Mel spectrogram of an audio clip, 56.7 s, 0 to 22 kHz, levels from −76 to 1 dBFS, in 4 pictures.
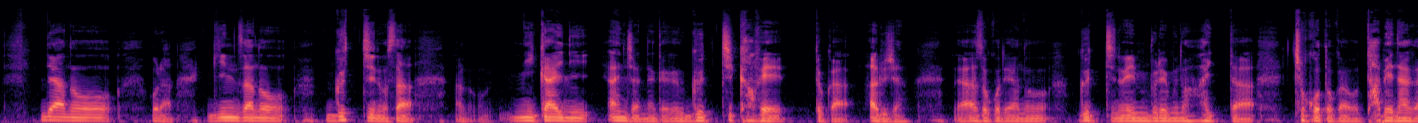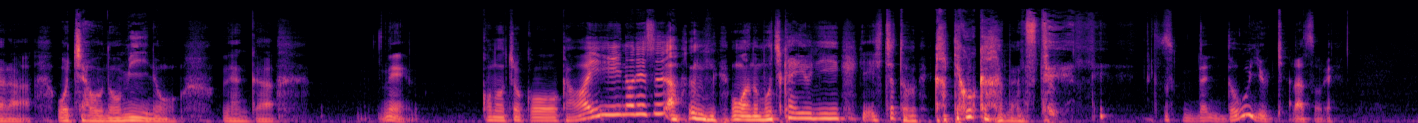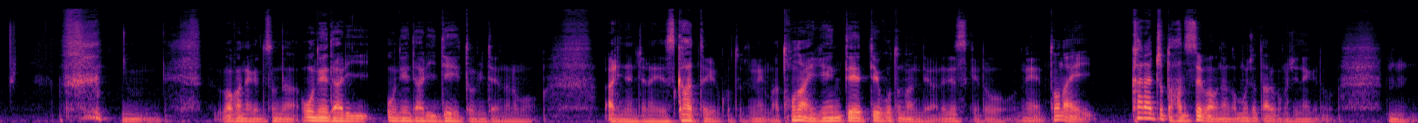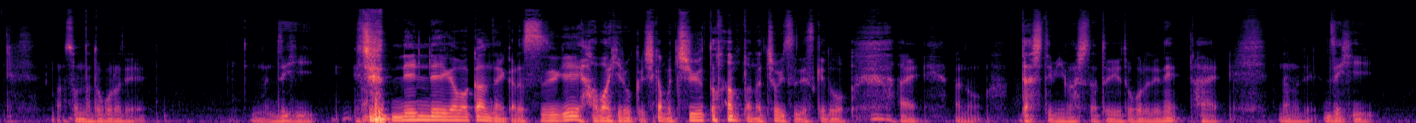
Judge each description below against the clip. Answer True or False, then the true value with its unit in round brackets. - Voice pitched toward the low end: True (85 Hz)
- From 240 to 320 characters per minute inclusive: True (315 characters per minute)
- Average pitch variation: True (4.6 semitones)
